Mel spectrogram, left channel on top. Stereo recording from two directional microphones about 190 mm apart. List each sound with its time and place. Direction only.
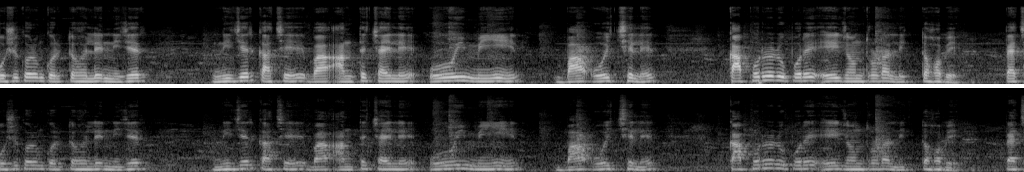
0.0 s speech: 35° left (ahead or behind)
